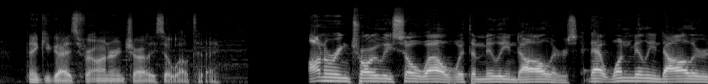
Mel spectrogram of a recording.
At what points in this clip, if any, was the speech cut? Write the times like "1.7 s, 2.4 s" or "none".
5.9 s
